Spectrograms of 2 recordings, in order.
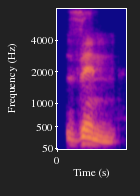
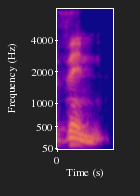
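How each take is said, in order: First: Then starts with a z or d sound. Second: Then starts with a th sound. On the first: This is how most Egyptians say it. "We say" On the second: This is not how most Egyptians say it. "we don't even say the or then"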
